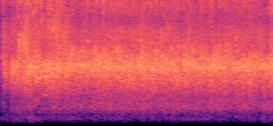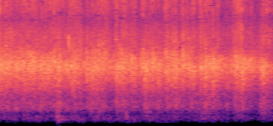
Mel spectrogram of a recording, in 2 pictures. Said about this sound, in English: it's my absolute pleasure to invite you all to give a very warm welcome to Naomi Klein and Ed Miliband and invite them to take their seats.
